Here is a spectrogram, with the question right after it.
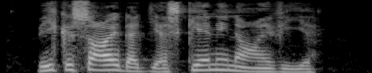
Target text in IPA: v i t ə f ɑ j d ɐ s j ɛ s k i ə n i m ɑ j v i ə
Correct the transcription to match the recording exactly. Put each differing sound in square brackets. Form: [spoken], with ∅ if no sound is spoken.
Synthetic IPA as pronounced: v i [k] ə [s] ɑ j d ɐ [t] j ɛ s k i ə n i [n] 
